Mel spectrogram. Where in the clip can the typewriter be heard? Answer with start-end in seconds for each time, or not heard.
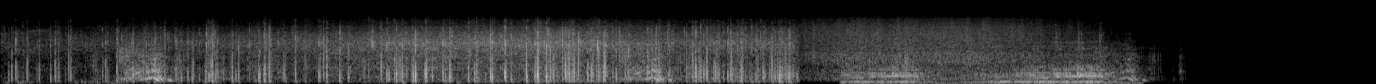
not heard.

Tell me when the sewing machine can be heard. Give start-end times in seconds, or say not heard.
8.4-11.4.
